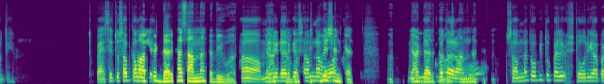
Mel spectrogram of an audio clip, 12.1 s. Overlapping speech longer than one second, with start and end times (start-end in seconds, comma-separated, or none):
4.8-6.7, 8.2-9.8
